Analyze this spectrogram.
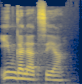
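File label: "ингаляция", Komi, female; kpv; audio dict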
